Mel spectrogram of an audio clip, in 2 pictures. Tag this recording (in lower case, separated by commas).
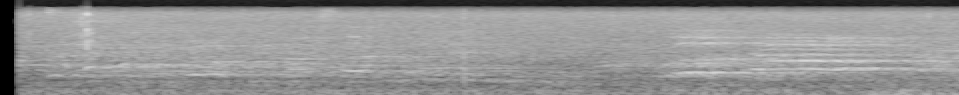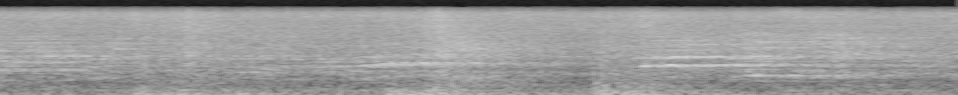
speech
